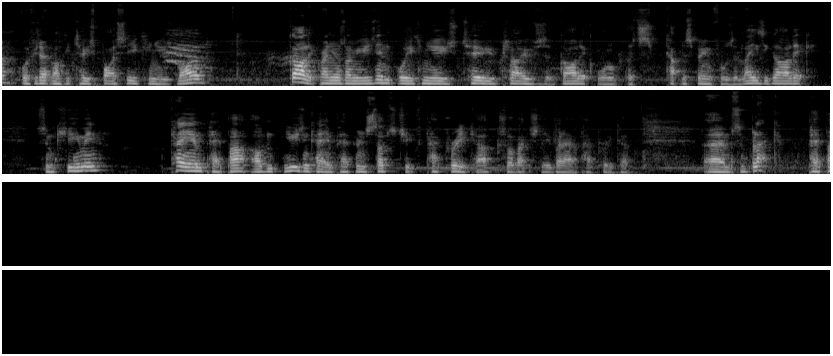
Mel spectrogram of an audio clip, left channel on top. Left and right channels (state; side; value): silent; right; digital silence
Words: or if you don't like it too spicy, you can use mild. Garlic granules I'm using, or you can use 2 cloves of garlic or a couple of spoonfuls of lazy garlic, some cumin, cayenne pepper. I'm using cayenne pepper and substitute for paprika because I've actually run out of paprika. Some black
